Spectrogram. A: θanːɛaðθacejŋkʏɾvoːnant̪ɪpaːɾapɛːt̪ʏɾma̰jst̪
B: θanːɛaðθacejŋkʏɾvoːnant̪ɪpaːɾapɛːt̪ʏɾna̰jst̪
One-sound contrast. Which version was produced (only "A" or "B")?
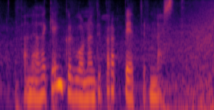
B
